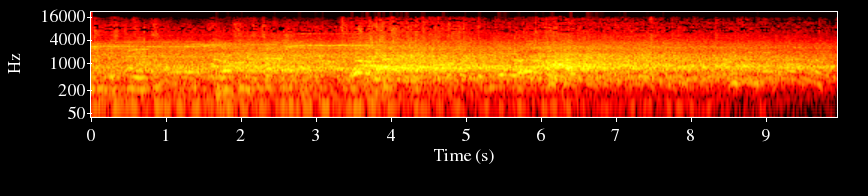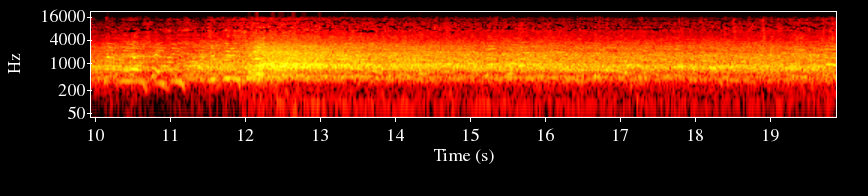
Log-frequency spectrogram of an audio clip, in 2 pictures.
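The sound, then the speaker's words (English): A huge stadium crowd roars continuously for about twenty seconds as Gabriel Jesus slots the ball past goalkeeper Andre Onana to wrap up Arsenal's victory, heard from the press box, with loud surges of cheering and shouting voices rising out of the dense wall of noise. “You can hear me screaming in the background as well.”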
